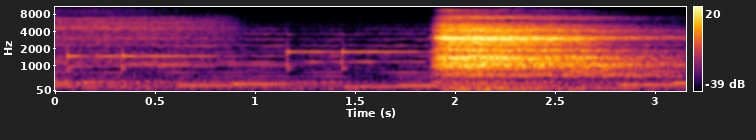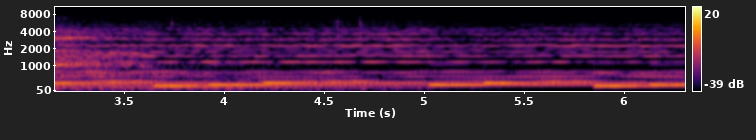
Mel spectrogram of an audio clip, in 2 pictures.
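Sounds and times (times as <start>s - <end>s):
strong breathy mouth exhale: 1.9s - 3.8s
faint steady tonal hum: 1.9s - 3.9s.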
